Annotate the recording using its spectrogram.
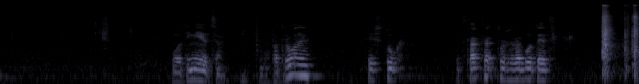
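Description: A plastic toy pistol clicks and rattles in a man's hands.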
